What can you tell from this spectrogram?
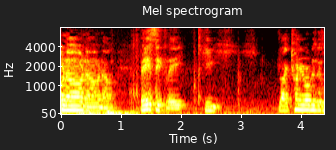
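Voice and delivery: normal talking voice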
